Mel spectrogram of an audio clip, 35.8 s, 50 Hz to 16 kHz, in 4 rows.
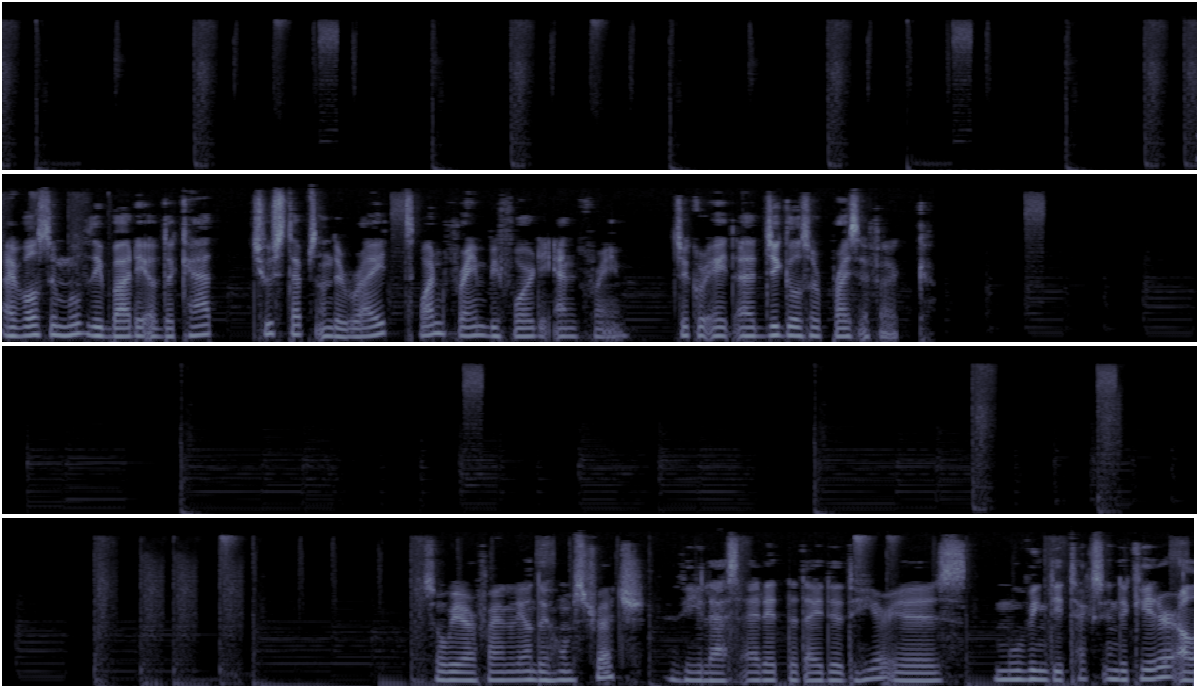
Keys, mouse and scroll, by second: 24.6 ctrl+=, 24.7 ctrl+=, 25.6 ctrl+[, 25.7 ctrl+[, 26.0-26.4 ctrl+[, 32.5 ctrl+c, 33.4 ctrl+v, 35.5 ctrl+z.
